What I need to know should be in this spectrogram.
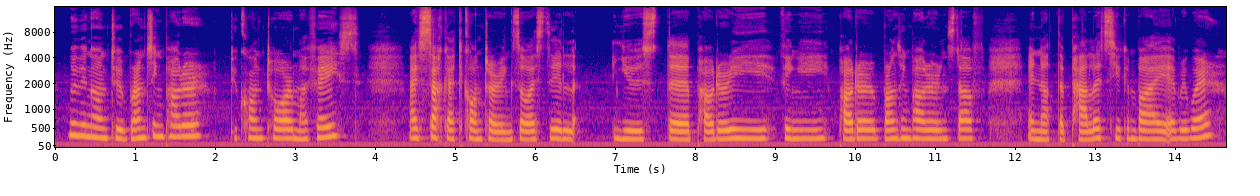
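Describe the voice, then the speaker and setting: A woman speaks in a flat monotone with a non-native accent at a fairly slow pace. The recording is very clean, with a silent background. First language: not English. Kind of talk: makeup tutorial voiceover. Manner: casual, hesitant.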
